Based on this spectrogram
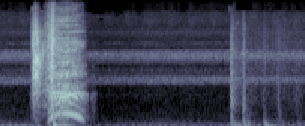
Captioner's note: gasps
